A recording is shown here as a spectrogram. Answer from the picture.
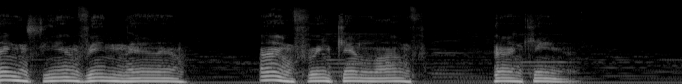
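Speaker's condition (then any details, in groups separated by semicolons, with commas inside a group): ALS; stem cell treatment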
